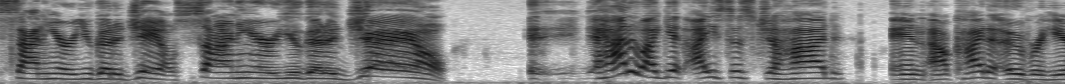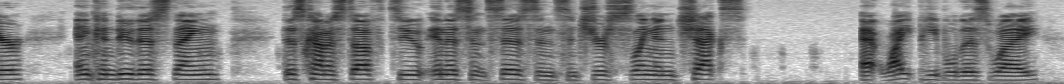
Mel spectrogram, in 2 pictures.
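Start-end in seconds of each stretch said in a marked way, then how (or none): 0.0-3.4 imitated screaming with the word "jail" dragged out. Retelling what a magistrate screamed with armed men around: imitating someone screaming. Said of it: "he's screaming at me".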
